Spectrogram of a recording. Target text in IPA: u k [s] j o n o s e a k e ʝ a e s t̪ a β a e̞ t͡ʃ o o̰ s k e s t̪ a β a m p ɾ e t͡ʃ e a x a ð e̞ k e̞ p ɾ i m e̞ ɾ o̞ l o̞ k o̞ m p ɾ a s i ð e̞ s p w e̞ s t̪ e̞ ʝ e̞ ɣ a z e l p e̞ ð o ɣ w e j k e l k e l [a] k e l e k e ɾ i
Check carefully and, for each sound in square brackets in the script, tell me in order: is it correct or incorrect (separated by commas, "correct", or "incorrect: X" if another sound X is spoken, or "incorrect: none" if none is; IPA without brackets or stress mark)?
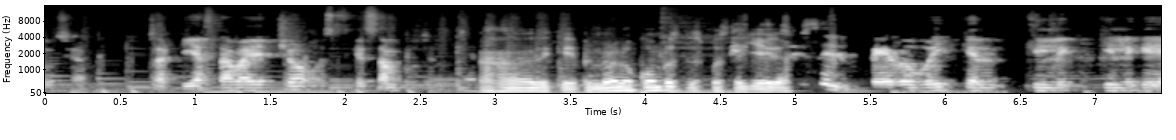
correct, incorrect: e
